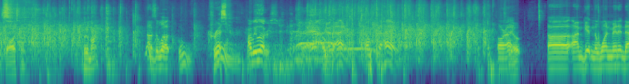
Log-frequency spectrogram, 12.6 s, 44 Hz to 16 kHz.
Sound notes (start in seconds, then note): 5.8 audience cheering; 5.8 audience applauding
